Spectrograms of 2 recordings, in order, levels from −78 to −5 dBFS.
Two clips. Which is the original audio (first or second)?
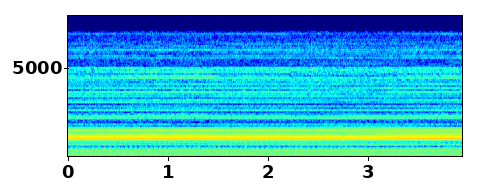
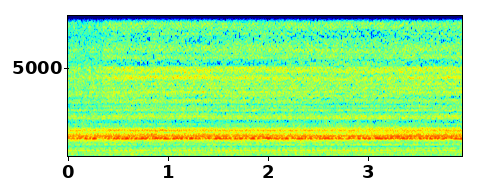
first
